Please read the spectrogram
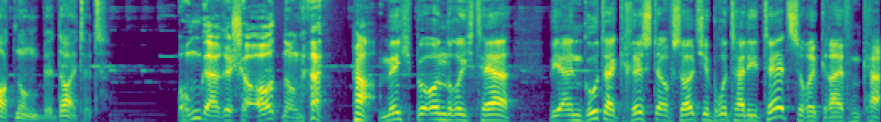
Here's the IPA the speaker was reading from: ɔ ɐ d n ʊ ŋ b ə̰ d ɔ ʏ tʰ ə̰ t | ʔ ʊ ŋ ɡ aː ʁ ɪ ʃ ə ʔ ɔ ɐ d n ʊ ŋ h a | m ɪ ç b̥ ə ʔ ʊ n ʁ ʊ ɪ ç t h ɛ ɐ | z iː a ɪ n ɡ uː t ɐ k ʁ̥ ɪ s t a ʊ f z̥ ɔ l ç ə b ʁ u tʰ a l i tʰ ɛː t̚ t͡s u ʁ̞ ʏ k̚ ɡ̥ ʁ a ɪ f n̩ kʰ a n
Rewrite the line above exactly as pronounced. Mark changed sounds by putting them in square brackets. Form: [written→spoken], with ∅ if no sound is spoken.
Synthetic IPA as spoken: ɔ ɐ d n ʊ ŋ b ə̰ d ɔ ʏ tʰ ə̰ t | ʔ ʊ ŋ ɡ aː ʁ ɪ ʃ ə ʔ ɔ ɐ d n ʊ ŋ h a | m ɪ ç b̥ ə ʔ ʊ n ʁ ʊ ɪ ç t h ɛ ɐ | [z→v] iː a ɪ n ɡ uː t ɐ k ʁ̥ ɪ s t a ʊ f z̥ ɔ l ç ə b ʁ u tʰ a l i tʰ ɛː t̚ t͡s u ʁ̞ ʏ k̚ ɡ̥ ʁ a ɪ f n̩ kʰ a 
